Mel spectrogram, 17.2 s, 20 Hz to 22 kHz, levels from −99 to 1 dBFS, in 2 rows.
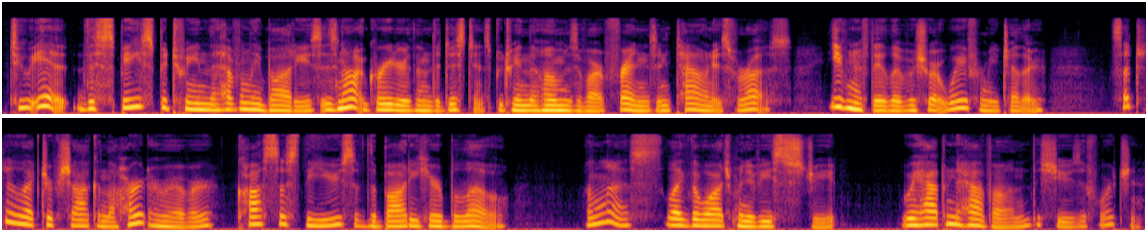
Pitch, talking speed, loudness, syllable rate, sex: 200 Hz, 240 wpm, -17 LUFS, 6.1 syllables/s, female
